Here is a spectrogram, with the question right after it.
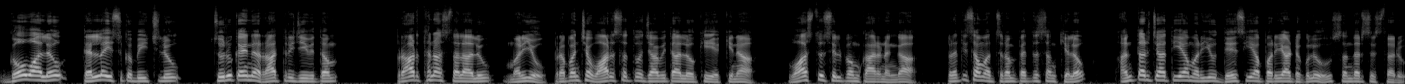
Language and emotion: Telugu, neutral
